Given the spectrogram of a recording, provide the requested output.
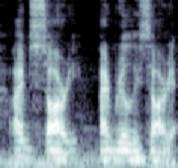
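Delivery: ordinary talk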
